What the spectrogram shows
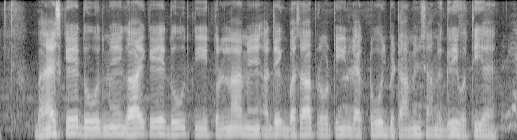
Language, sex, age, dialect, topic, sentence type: Hindi, male, 25-30, Awadhi Bundeli, agriculture, statement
